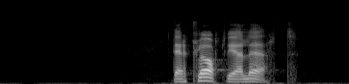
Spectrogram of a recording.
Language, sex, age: Norwegian, male, 37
